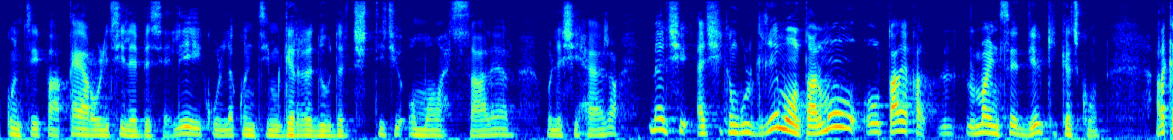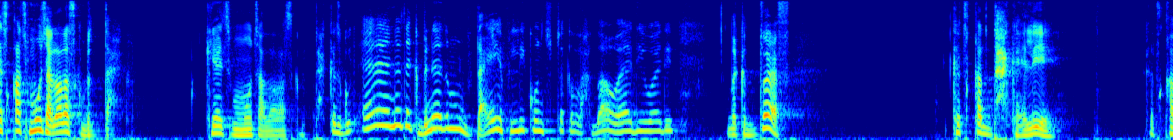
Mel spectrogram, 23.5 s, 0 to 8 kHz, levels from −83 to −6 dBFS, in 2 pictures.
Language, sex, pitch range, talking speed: Arabic, male, 115-190 Hz, 145 wpm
